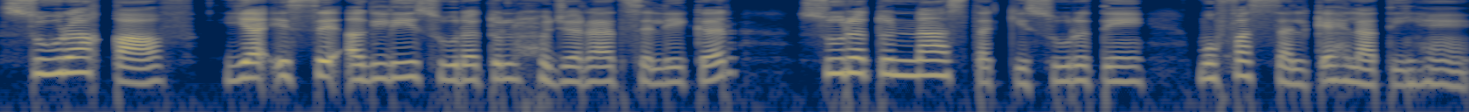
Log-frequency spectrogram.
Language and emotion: Urdu, neutral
